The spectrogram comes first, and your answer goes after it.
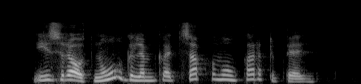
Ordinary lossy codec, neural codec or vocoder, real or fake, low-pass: Opus, 64 kbps; codec, 16 kHz in and 24 kHz out, 0.6 kbps, FocalCodec, streaming, 2048 codes; fake; 7.2 kHz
